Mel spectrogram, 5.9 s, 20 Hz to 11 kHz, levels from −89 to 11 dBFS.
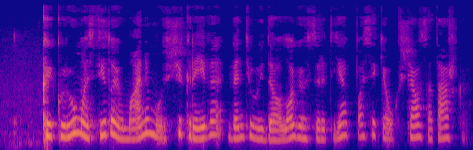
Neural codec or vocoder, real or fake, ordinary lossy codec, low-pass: none; real; AAC, 32 kbps; 9.9 kHz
